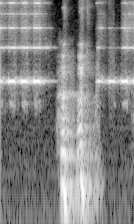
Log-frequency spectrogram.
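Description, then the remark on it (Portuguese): A phone alarm rings with rapid, repeated high-pitched electronic beeps, briefly broken in the middle by a short burst of lower, rougher sound before the beeping resumes. “Agora acho que não é aqui com o meu telefone, gente, não sei o que aconteceu aqui.”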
